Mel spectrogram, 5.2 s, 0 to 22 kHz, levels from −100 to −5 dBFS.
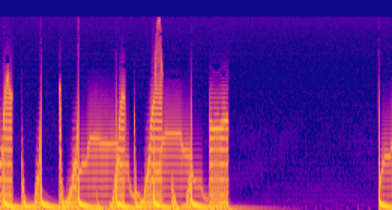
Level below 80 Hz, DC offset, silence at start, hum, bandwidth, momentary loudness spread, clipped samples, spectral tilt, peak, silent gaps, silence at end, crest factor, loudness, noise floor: -24 dBFS; under 0.1%; 0 s; none; 15.5 kHz; 4 LU; under 0.1%; -6.5 dB/octave; -2 dBFS; none; 0 s; 18 dB; -18 LUFS; -70 dBFS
